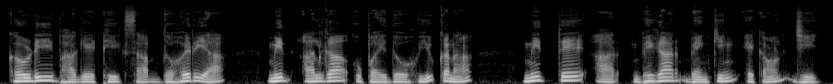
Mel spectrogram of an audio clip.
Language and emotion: Santali, neutral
